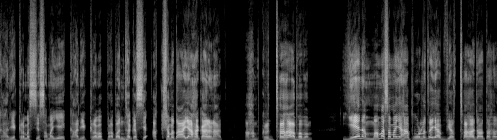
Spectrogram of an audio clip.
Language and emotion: Sanskrit, angry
